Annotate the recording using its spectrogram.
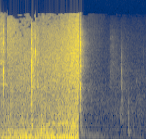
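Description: Trailer score swell: a loud, dense rush of sound that cuts off suddenly a little over a second in, dropping to near quiet with a faint tick near the end.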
